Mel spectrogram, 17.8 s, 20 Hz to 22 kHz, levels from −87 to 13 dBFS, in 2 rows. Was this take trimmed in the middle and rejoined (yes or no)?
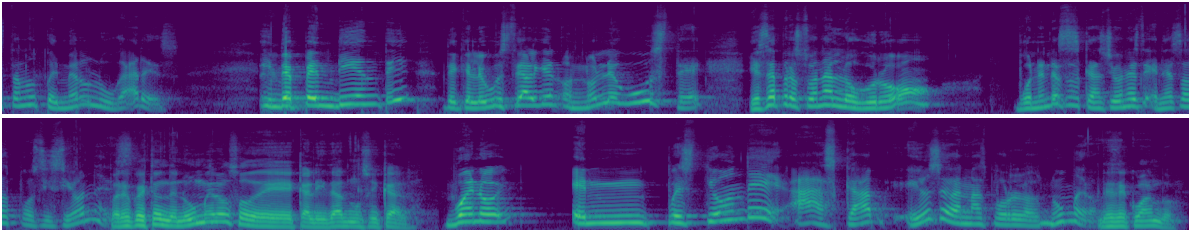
yes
